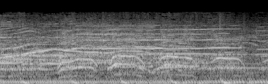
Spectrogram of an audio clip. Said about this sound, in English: The world's first scream choir and what it took to pull it off.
